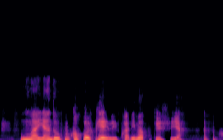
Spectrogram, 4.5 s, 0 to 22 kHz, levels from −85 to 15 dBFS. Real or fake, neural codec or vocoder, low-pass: fake; codec, 16 kHz in and 24 kHz out, 0.4 kbps, LongCat-Audio-Codec, four codebook decoder; 9.9 kHz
